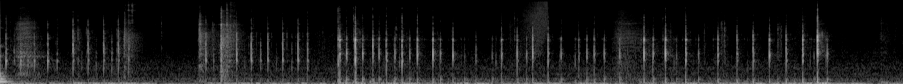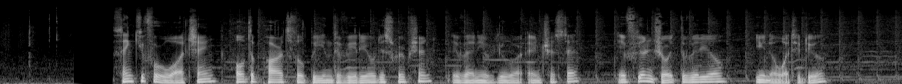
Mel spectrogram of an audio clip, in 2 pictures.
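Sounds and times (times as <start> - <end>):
mechanical keyboard typing: 0.0 - 8.4.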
